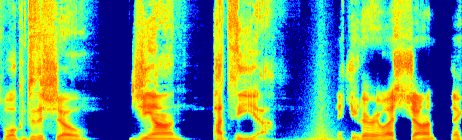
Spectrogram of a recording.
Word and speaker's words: Pazzia: You put the emphasis right on the 2 Z's, Pazzia. But here, Pazzia is what most people say. But you got closer to the actual pronunciation.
